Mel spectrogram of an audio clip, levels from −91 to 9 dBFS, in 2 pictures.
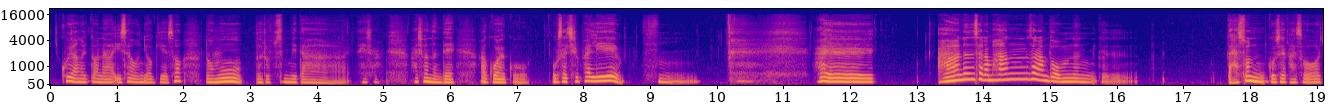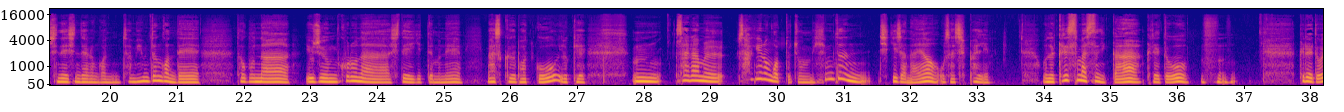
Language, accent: Korean, native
